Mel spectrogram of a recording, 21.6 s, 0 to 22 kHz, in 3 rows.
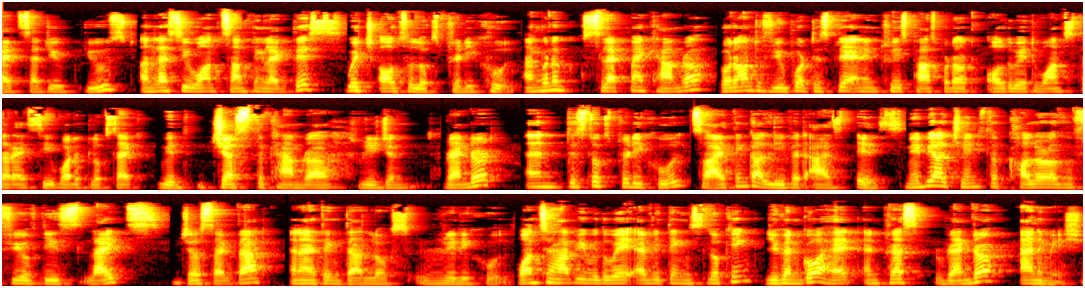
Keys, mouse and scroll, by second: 1.6 space, 3.4 space, 3.5 click, 4.8 click, 5.1-5.9 scroll down 1, 5.9 click, 7.0 space, 14.2 click, 14.9 click, 16.1 space, 19.4 space, 20.3 click, 20.7-21.6 drag.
